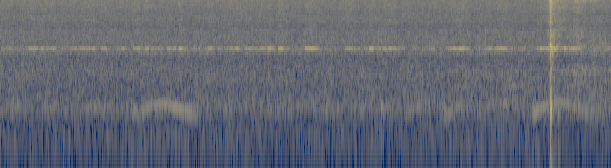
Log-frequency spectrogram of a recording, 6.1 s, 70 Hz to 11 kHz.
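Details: A group of common eiders in Reykjavík harbour, Iceland, on 15 February 2014 gives low, soft cooing calls that rise and fall, several in a few seconds. A steady high mechanical whine and one sharp knock are heard.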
